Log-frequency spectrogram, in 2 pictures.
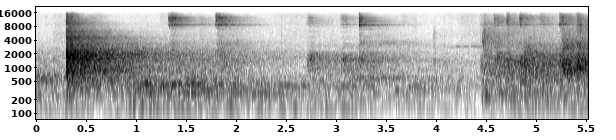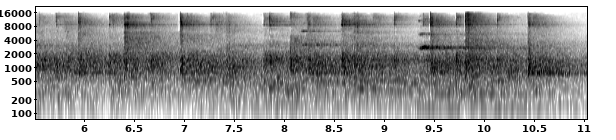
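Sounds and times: table tennis balls clicking: 4.5 - 10.8
short high squeak: 9.4 - 9.8.

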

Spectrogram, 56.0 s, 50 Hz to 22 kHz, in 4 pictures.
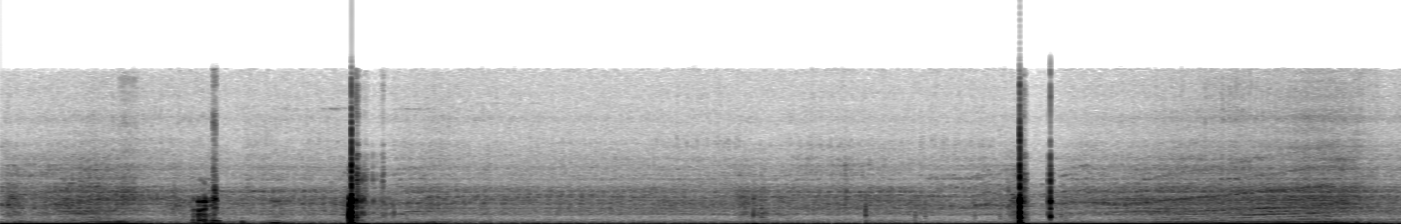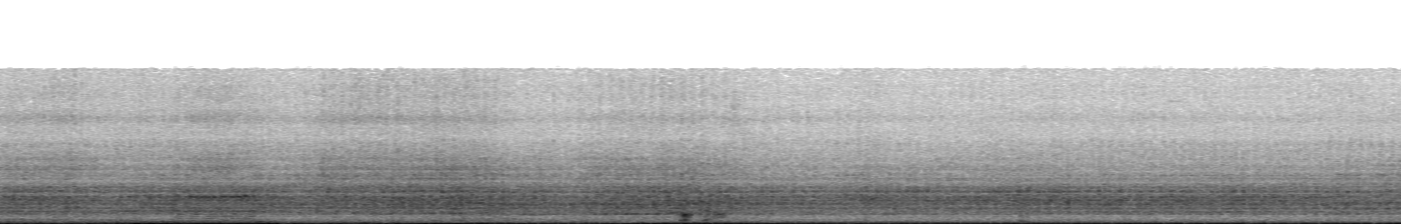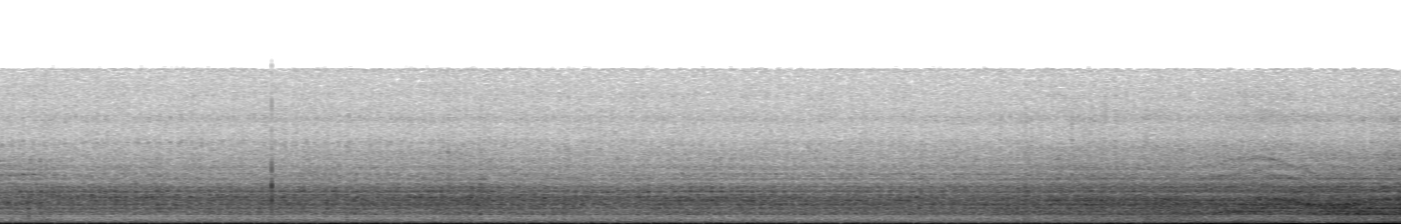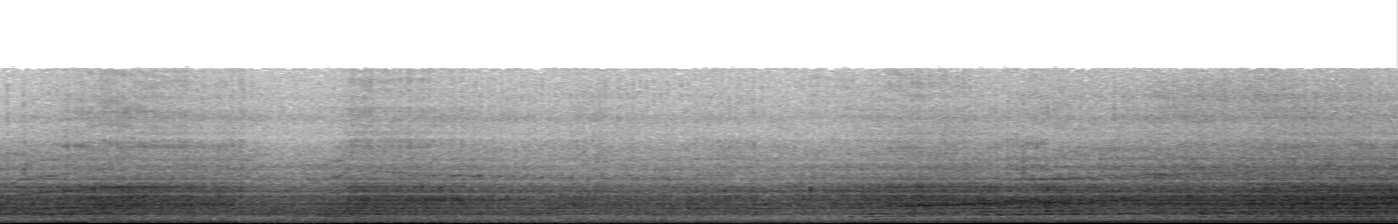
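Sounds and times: motorcycle engine revving: 0.0 - 56.0
sharp knocks: 10.1 - 10.6.

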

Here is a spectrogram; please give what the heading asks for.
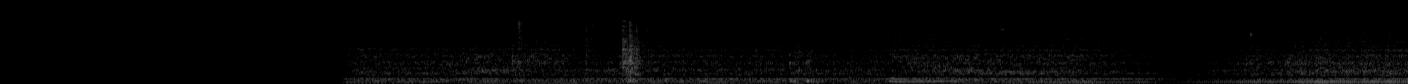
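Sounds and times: excavator diesel engine running: 3.5 - 14.0.

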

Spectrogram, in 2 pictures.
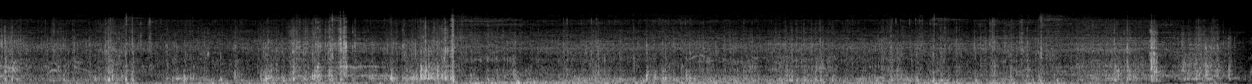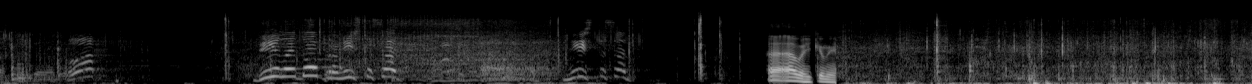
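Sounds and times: bike tyres rumbling on grass: 0.0 - 12.2, 21.0 - 25.0
bike rattling and knocking: 0.0 - 13.1, 21.8 - 25.0.

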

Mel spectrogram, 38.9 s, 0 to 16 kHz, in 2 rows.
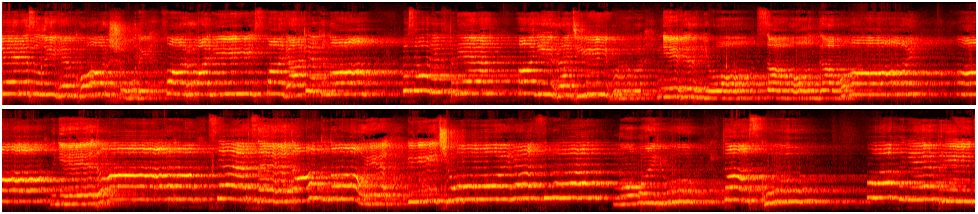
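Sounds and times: woman singing: 0.0 - 38.9.

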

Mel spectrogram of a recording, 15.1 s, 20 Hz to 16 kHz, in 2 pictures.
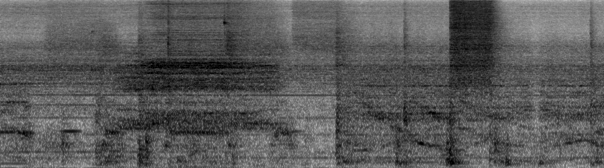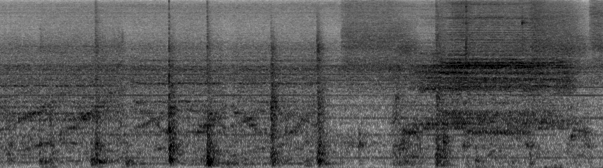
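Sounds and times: servo drives whining: 0.0 - 15.0
loud burst of hiss: 1.6 - 4.2, 11.8 - 15.0.

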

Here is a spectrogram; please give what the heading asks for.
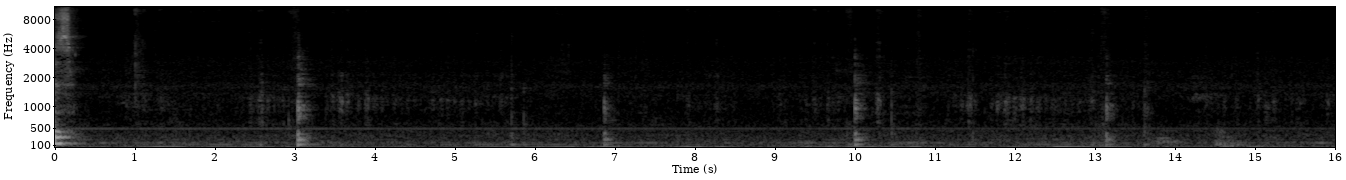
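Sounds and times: fountain pen scratching on paper: 2.4 - 5.8, 9.0 - 13.7, 14.3 - 16.0.

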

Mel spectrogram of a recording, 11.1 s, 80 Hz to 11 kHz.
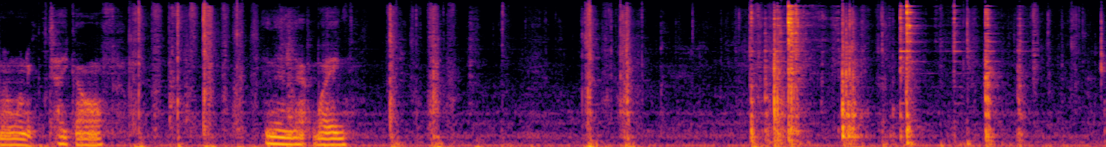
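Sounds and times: knife cracking cauliflower: 1.3 - 2.6, 3.8 - 6.6.

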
